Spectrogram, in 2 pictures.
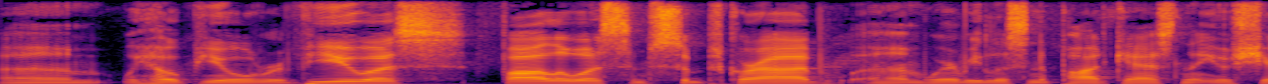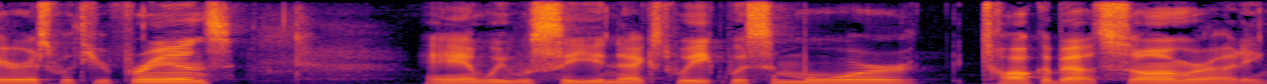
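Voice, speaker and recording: With an ordinary speaking voice, a man talks at a fairly slow pace and a medium pitch, his intonation fairly even. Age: 50s. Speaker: podcast host, songwriter. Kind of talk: casual interview chat; podcast intro and outro.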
